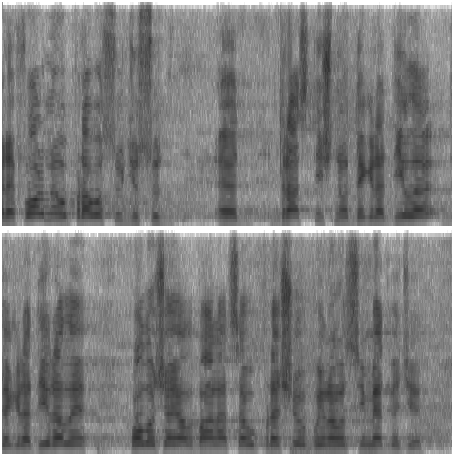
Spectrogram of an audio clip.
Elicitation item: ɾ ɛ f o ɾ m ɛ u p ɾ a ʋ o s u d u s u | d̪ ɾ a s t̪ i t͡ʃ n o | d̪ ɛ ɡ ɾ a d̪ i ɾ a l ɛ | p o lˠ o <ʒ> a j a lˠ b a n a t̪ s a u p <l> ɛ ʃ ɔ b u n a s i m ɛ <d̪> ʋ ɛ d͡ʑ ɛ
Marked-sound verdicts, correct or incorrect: correct, incorrect: ɾ, correct

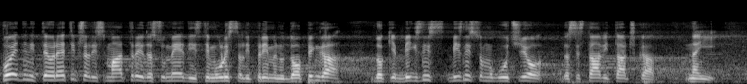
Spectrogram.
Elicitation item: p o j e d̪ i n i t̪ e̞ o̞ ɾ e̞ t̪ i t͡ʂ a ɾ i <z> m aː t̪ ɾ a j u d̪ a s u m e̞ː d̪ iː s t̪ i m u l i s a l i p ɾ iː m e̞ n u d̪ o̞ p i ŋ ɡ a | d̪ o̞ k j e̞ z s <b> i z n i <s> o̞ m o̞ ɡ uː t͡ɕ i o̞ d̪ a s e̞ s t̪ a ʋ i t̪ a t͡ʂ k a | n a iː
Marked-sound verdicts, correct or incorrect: incorrect: s, correct, correct

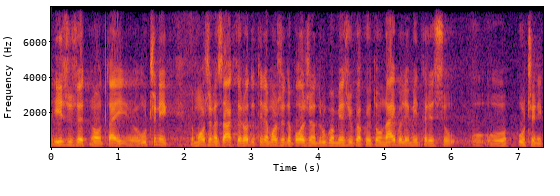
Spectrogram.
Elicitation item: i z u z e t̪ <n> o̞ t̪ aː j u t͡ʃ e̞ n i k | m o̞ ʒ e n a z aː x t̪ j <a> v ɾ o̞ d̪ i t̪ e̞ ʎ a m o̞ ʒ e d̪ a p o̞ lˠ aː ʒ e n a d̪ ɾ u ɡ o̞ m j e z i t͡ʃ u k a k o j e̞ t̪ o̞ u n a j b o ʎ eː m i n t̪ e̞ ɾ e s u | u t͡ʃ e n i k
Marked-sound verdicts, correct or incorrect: correct, incorrect: e

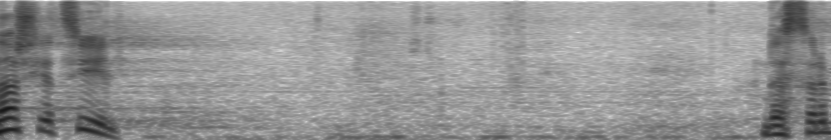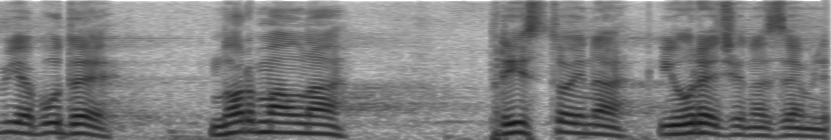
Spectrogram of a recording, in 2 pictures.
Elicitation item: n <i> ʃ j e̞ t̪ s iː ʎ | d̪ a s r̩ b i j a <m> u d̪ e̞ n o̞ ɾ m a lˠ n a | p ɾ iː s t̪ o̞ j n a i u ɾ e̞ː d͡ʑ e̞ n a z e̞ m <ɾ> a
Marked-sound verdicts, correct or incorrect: incorrect: a, incorrect: b, incorrect: ʎ

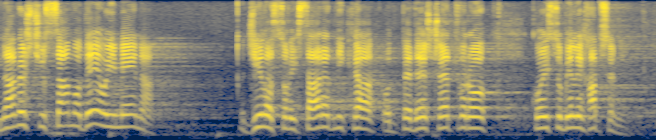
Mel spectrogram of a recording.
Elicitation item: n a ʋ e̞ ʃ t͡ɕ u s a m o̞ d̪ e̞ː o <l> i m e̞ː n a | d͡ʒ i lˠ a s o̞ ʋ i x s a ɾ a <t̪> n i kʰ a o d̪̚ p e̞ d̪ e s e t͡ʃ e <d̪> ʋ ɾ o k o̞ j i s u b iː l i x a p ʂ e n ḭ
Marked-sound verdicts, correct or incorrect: incorrect: none, incorrect: d̪, incorrect: t̪

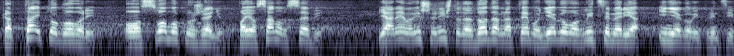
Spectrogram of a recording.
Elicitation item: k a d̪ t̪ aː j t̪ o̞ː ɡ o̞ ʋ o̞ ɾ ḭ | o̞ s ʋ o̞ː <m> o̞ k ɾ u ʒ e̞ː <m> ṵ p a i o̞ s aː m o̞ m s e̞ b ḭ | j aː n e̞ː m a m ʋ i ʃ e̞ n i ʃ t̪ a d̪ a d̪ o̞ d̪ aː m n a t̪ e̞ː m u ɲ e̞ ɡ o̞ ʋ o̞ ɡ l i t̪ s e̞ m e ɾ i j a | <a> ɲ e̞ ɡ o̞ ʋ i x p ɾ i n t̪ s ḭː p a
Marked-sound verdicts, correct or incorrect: correct, incorrect: ɲ, incorrect: i

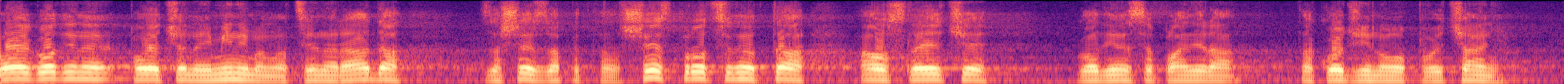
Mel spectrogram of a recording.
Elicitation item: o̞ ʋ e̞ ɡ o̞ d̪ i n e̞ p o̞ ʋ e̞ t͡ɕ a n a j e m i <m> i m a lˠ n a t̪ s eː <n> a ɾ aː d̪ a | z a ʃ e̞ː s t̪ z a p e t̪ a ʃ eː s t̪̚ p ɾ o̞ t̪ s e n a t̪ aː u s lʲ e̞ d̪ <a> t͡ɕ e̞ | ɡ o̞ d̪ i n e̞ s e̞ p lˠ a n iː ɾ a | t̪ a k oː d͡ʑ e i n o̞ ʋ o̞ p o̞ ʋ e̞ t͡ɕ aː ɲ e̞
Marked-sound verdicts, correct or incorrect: incorrect: n, correct, incorrect: e

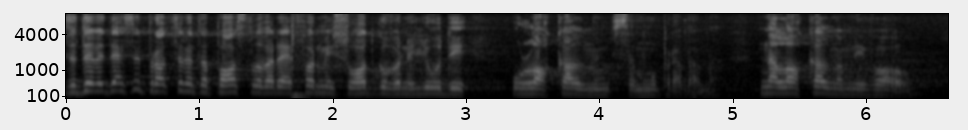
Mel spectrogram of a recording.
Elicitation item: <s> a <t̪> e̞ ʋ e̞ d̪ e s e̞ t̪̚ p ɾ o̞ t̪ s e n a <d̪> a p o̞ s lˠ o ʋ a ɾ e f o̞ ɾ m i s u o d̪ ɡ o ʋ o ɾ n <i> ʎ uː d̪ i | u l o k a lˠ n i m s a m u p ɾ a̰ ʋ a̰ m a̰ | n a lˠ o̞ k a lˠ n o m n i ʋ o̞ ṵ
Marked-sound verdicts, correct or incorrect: incorrect: z, incorrect: d̪, incorrect: t̪, correct

